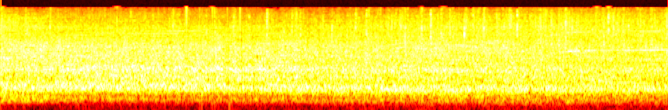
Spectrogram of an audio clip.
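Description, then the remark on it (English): A loud, steady burst of crowd applause, dense and continuous like heavy rain, filling the whole clip with no voices. “I felt it needed some applause.”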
